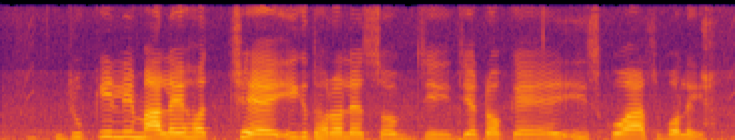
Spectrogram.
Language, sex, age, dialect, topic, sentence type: Bengali, female, 18-24, Jharkhandi, agriculture, statement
